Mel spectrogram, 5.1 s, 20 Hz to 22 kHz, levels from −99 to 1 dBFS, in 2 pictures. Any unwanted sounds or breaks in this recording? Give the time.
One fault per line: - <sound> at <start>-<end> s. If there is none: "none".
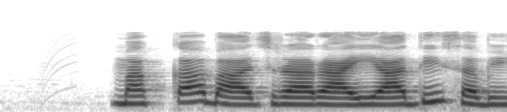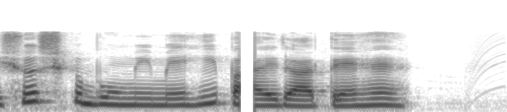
- dropout at 3.7-3.8 s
